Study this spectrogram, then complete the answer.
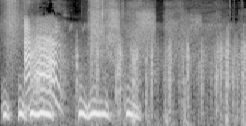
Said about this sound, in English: Oh, so sorry. I didn't mean to frighten you. You're just a dumb old owl.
